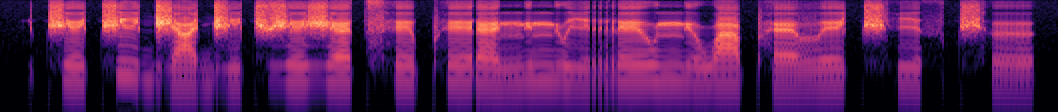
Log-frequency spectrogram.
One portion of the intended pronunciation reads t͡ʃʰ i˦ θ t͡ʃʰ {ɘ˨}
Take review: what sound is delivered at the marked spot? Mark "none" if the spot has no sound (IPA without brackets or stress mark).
ɘ˨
